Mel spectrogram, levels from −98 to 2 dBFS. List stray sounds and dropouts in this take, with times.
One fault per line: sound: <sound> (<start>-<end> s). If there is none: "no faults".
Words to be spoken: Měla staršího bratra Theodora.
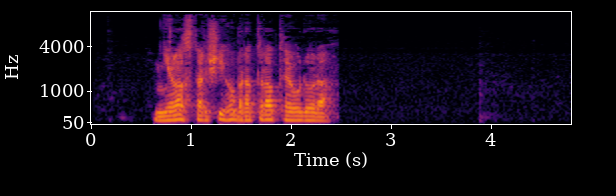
no faults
